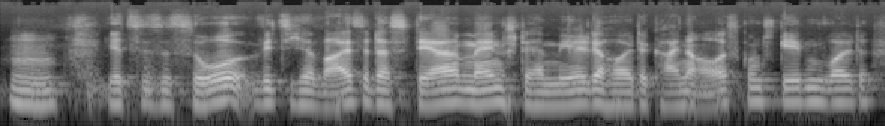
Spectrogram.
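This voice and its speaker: A man's voice: lowish voice, level tone, measured pace, darkish tone, slight background noise. A man working as a radio reporter, reading a report and interviewing in a formal, wordy way. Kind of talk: scripted news report and studio interview.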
